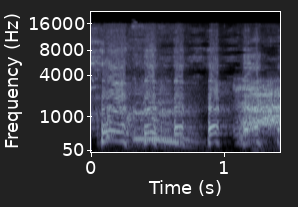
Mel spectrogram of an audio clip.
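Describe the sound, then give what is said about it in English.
A few raspy coughs come in quick succession, each a sharp burst trailing into a voiced, almost chuckling rasp, with brief pauses between them. “Let's get all the coughs out of the way.”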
